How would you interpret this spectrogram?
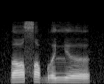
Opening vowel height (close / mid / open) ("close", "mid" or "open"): mid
